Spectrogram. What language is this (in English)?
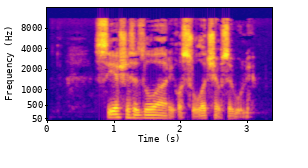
Georgian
